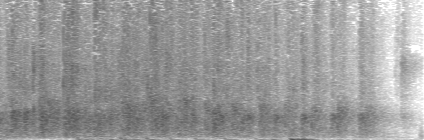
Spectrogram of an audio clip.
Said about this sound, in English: So now you can do the clapping.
